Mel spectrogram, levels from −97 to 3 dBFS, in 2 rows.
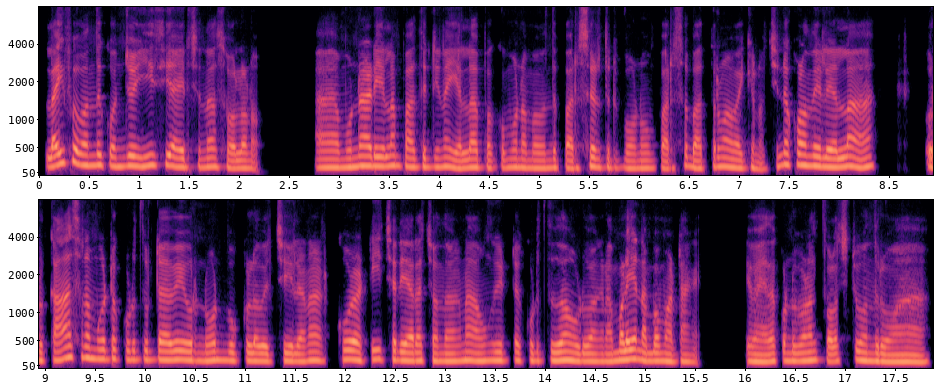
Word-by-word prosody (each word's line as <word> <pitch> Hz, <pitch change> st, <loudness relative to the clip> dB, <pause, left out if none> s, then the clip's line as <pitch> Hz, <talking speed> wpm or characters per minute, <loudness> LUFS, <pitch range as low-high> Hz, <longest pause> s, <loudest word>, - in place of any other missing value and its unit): லைஃப்ப 225 Hz, +5 st, +2 dB
வந்து, 185 Hz, +1 st, +1 dB
கொஞ்சம் 165 Hz, +1 st, +1 dB
ஈசியாயிருச்சுன்னு 160 Hz, -5 st, -1 dB
தான் 155 Hz, -1 st, -4 dB
சொல்லணும். 130 Hz, -1 st, -1 dB, 0.6 s
அ -, -, 0 dB, 0.2 s
முன்னாடியெல்லாம் 175 Hz, +2 st, +2 dB
பாத்திட்டீங்கன்னா, 155 Hz, 0 st, -1 dB
எல்லா 150 Hz, +2 st, +2 dB
பக்கமும் 145 Hz, +2 st, -3 dB
நம்ம 135 Hz, -1 st, -2 dB
வந்து 140 Hz, +1 st, -3 dB
பர்ஸ் 130 Hz, -1 st, -2 dB
எடுத்துட்டு 145 Hz, -2 st, -5 dB
போணும். 135 Hz, +1 st, -2 dB
பர்ஸ 130 Hz, +1 st, -4 dB, 0.2 s
பத்திரமா 160 Hz, +4 st, -2 dB
வக்கணும். 130 Hz, -4 st, -4 dB
சின்ன 180 Hz, +4 st, -1 dB
குழந்தைகள் 175 Hz, -4 st, +3 dB
எல்லாம், 155 Hz, -2 st, +2 dB, 0.6 s
ஒரு 150 Hz, -, +3 dB
காசு 195 Hz, +6 st, +1 dB
நம்மகிட்ட 170 Hz, -1 st, 0 dB
குடுத்துட்டாவே 155 Hz, 0 st, +1 dB
ஒரு 145 Hz, -, -4 dB
நோட்புக்ல 145 Hz, -2 st, 0 dB
வச்சு, 130 Hz, +3 st, -4 dB
இல்லன்னா 135 Hz, +3 st, +1 dB, 0.3 s
கூட 165 Hz, -1 st, +4 dB, 0.2 s
டீச்சர் 155 Hz, -2 st, 0 dB
யாராச்சும் 140 Hz, -1 st, +1 dB
வந்தாங்கன்னா, 135 Hz, +2 st, +1 dB
அவுங்ககிட்ட 145 Hz, +1 st, -1 dB
குடுத்து 140 Hz, +1 st, -4 dB
தான் 150 Hz, -1 st, +4 dB
விடுவாங்க. 135 Hz, -1 st, 0 dB
நம்மளயே 160 Hz, +4 st, +5 dB
நம்ப 140 Hz, 0 st, +1 dB
மாட்டாங்க. 125 Hz, -1 st, -3 dB, 0.5 s
இவன் 130 Hz, -1 st, +2 dB
எத 130 Hz, -, +2 dB
கொண்டு 140 Hz, -1 st, 0 dB
போனாலும், 150 Hz, +2 st, 0 dB
தொலச்சுட்டு 135 Hz, +4 st, -2 dB
வந்துருவான். 125 Hz, -3 st, +1 dB
150 Hz, 160 wpm, -23 LUFS, 135-160 Hz, 0.6 s, நம்மளயே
